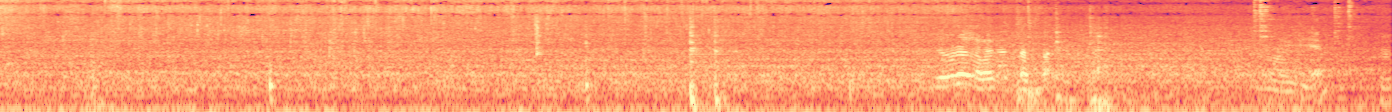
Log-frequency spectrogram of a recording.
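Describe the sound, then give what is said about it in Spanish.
Beef and onion sizzle steadily in a hot pan as they are stirred together, a continuous crackling hiss with occasional scraping and stirring, while faint voices murmur in the background. “Parece que ya está la cebolla porque ya están poniendo la carne. Esta es la de res, carne de res, ya la están moviendo ahí con la cebolla.”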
